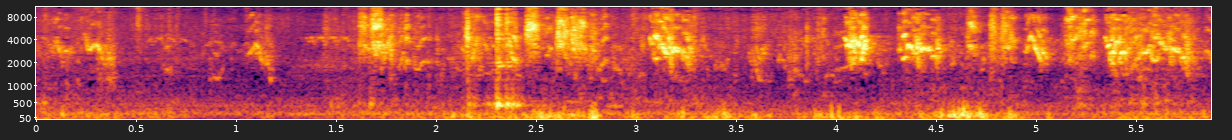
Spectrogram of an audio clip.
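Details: Budgies in an aviary give overlapping squawks and chirps, a rapid scratchy chatter that builds after a quieter start, with low background rumble.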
